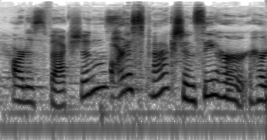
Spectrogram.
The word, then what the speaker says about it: Artifactions: So we're here with my all-time favorite photographer, Tracy Saunders of Artifacts. Am I saying it right? Artifactions.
